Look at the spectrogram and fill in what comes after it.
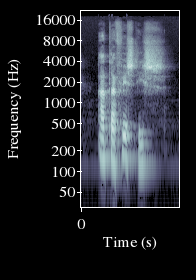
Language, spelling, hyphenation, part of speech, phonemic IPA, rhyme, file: Dutch, atavistisch, ata‧vis‧tisch, adjective, /ɑ.taːˈvɪs.tis/, -ɪstis, Nl-atavistisch.ogg
- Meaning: atavistic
